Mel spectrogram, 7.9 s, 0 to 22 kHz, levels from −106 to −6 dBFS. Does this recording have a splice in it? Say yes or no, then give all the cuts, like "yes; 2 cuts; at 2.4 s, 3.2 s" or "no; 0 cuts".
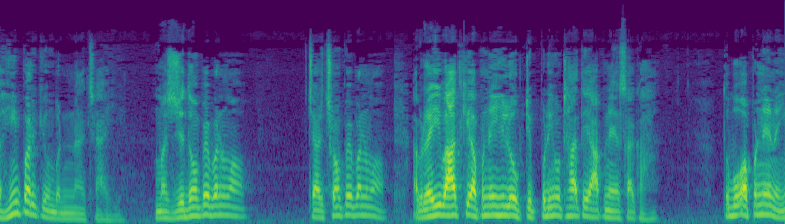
yes; 1 cut; at 3.9 s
